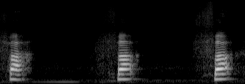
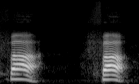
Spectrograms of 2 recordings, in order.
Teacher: तो आपने ये जो ऊपर वाले दांत हैं इनके किनारे का अंदरूनी निचले वाले होंठ के तर वाले हिस्से से लगाना है, तब जाके अदा होगा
